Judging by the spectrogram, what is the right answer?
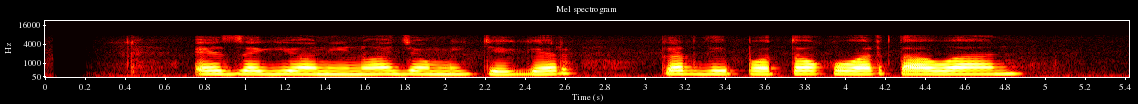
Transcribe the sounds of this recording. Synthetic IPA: ʔɛzaɡiɔninɔd͡ʒəŋmik̚d͡ʒeɡər | kərdipɔt̪ɔkəwart̪awan

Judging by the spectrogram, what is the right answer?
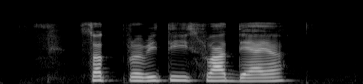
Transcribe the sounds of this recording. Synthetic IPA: sʌt̪̚prʌbit̪iswad̪jajʌ

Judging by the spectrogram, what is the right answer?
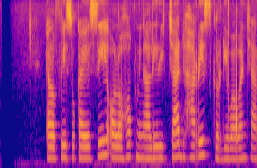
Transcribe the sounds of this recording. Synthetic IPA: ʔɛlfisukaɛsihɔlɔɦɔk̚niŋaliɾit͡ʃardɦaɾiskɨrdiwawaɲt͡ʃara

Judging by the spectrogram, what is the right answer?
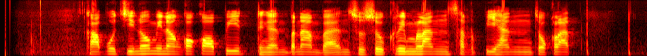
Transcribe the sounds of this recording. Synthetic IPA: kaput͡ʃinominɔŋkɔkɔpid̪̥ə̤ŋanpənambaɦansusukɾimlansərpiɦant͡ʃoklat̪̚

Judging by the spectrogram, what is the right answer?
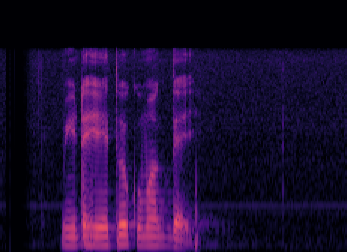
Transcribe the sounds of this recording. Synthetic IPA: miːʈəɦeːt̪uʋəkumak̚d̪ɛj

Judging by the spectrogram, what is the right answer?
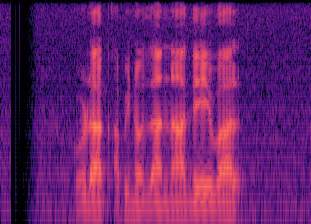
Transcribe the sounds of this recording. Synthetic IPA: ɡ̥oɽaka̰pinod̪anːaːd̪eːʋal

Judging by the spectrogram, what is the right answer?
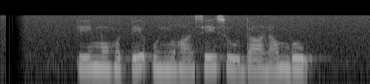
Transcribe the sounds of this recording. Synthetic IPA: eːmoɦot̪eʔunːuɦaːseːsuːd̪aːnɐmʋuː

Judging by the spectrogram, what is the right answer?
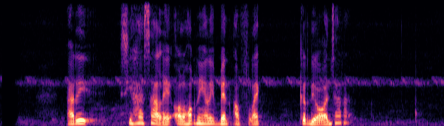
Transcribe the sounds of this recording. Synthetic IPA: ʔaɾisiɦasalɛʔɔlɔɦɔk̚niŋalibɛna̰flɛkː | ərdiwawaɲt͡ʃaɾa

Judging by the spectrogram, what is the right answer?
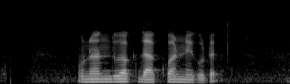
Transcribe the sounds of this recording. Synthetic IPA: ṵnand̪uʋakd̪akʋanːekuʈə

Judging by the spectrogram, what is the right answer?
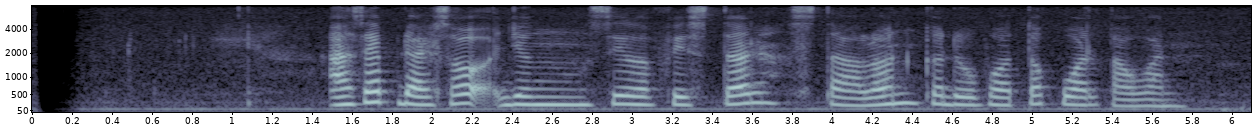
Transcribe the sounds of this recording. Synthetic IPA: ʔasɛp̚darsɔʔd͡ʒɨŋsilfist̪ərst̪alɔnkəduapɔt̪ɔkwart̪awan

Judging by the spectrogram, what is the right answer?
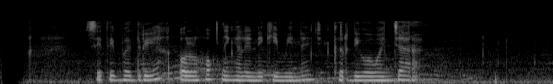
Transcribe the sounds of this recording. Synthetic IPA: sit̪ibad̪ɾiahɔlɔɦɔk̚niŋalinikiminad͡ʒkɨrdiwawaɲt͡ʃaɾa̰

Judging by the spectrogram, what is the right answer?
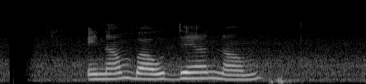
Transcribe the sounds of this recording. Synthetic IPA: enambaut̪̚d̪ejanːam

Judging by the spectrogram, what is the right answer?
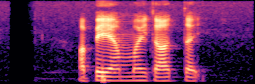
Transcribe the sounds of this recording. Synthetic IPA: ɐpeːɐmːɐjt̪aːt̪ːɐj

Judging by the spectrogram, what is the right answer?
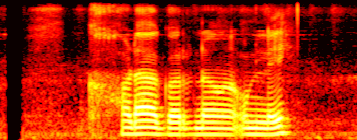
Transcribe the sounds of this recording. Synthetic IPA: kʰʌɽaɡʌrnʌṵnle

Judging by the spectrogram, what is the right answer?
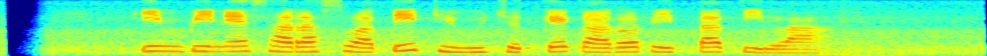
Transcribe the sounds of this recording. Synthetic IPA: ʔimpinesaɾaswat̪id̪̥i̤wud̥ʒ̥ṳt̪̚kekaɾorit̪at̪ila

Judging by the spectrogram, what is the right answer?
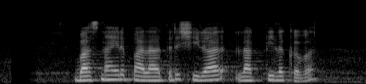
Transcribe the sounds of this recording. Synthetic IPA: basnaːiɾəpalaːt̪əɾəʃiɾaːlak̚t̪iləkəʋə

